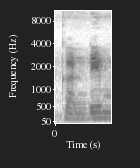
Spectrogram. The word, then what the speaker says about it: condemn: AUTUMN है ना, यहाँ पे देखिए क्या साइलेंट रहा, ऑटम मतलब पतझड़। COLUMN कॉलम मतलब स्तंभ, CONDEMN कंडेम मतलब निंदा करना, HYMN हिम मतलब स्रोत, है ना।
